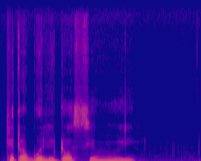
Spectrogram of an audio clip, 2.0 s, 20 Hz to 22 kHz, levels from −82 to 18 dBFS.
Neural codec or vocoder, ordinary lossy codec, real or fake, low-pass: codec, 44.1 kHz, 2.6 kbps, SNAC; none; fake; none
